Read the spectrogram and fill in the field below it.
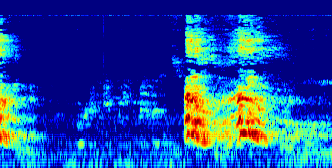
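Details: Pet dog Bo barks at his toy box, two loud clipped barks close together near the end, after a stretch of faint room noise and soft voices.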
